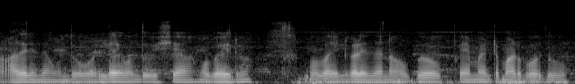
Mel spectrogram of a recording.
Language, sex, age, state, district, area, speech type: Kannada, male, 18-30, Karnataka, Mysore, urban, spontaneous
